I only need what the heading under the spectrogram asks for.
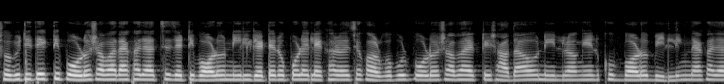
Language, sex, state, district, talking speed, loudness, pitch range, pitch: Bengali, female, West Bengal, Paschim Medinipur, 215 wpm, -15 LUFS, 210-220 Hz, 215 Hz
